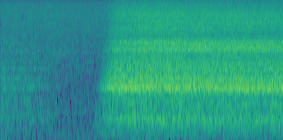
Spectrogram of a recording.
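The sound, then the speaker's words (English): A deep breath drawn in, with quiet air at first and then a sudden, steady, airy rush carrying a thin wheezy whistle. It holds for about a second, with no voices. “I can still breathe. Yeah. I can take another breath.”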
